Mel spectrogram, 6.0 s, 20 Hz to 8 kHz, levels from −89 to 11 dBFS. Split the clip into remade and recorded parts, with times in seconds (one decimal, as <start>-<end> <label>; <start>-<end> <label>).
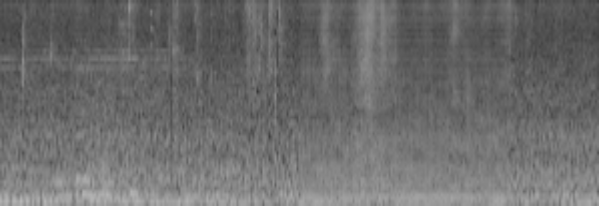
0.0-3.0 recorded; 3.0-5.1 remade; 5.1-6.0 recorded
